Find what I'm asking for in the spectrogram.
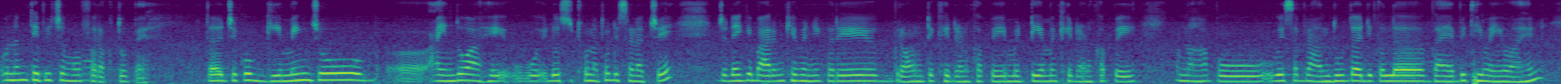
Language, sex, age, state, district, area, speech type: Sindhi, female, 30-45, Maharashtra, Thane, urban, spontaneous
